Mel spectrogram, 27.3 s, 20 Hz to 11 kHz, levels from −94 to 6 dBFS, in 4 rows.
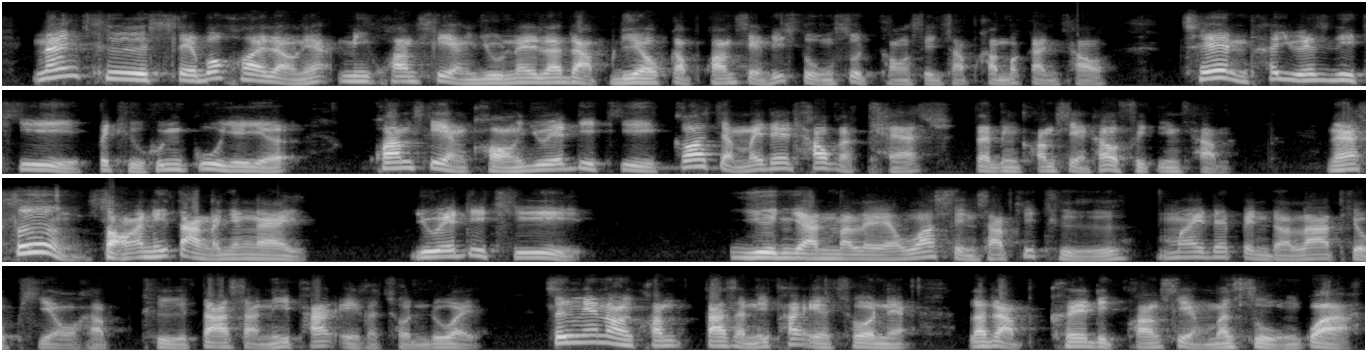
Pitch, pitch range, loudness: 150 Hz, 115-185 Hz, -21 LUFS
